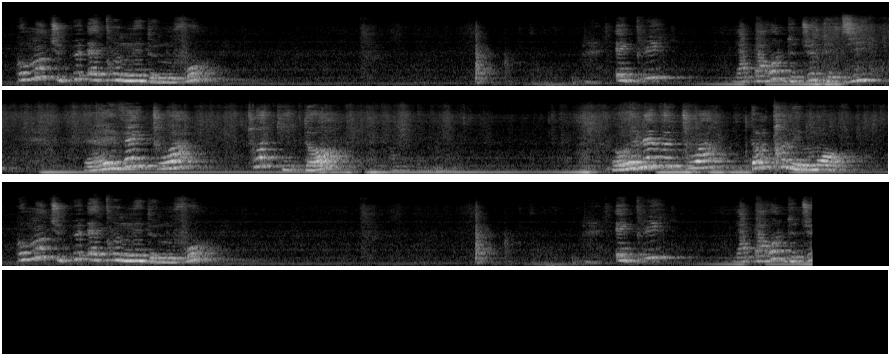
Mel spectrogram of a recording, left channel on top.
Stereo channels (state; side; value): drops out; right; at 8.1 s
